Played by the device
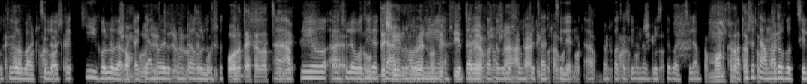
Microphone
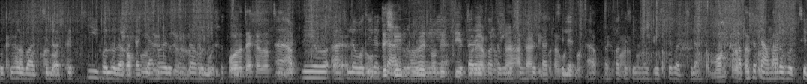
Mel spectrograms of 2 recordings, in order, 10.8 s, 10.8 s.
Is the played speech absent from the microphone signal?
No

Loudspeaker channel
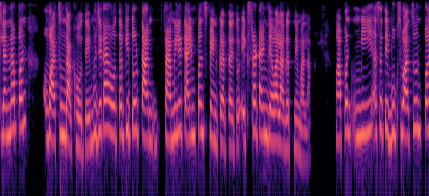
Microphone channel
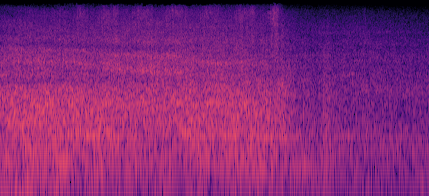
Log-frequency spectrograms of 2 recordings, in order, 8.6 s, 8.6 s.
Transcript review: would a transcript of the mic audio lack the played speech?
Yes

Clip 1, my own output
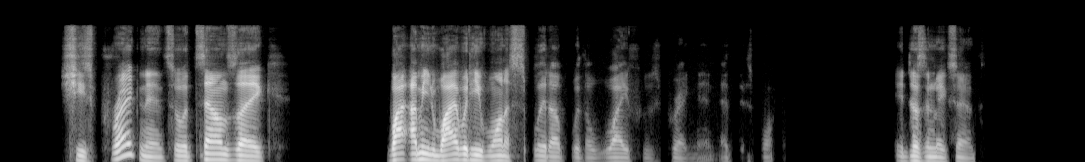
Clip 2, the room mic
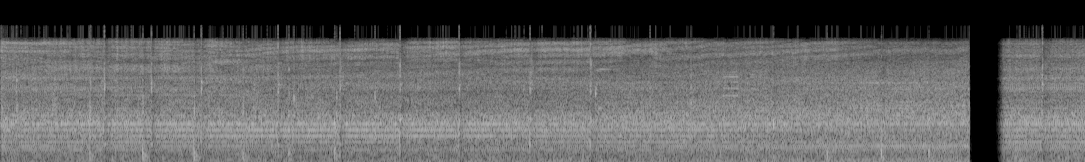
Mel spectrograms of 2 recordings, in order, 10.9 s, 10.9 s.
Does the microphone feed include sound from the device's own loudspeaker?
No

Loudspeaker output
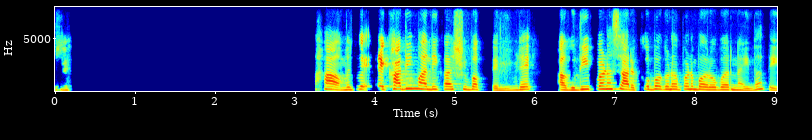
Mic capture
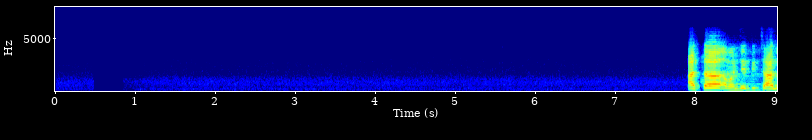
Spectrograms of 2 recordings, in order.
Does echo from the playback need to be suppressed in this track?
No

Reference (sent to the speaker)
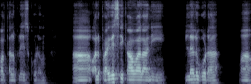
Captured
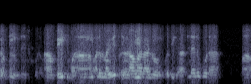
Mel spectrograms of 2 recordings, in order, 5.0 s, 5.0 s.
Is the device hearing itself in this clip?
Yes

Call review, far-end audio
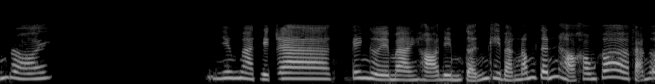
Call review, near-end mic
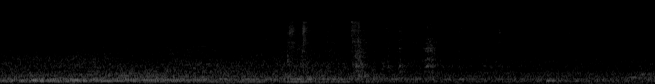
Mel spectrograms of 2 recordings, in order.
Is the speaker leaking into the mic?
No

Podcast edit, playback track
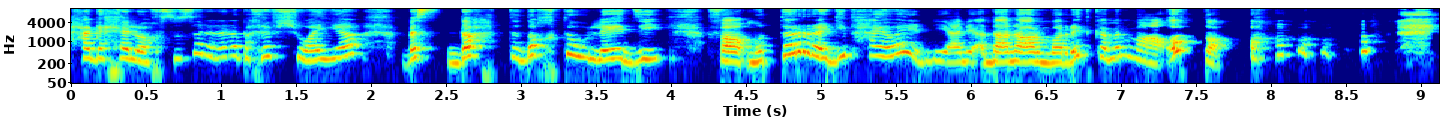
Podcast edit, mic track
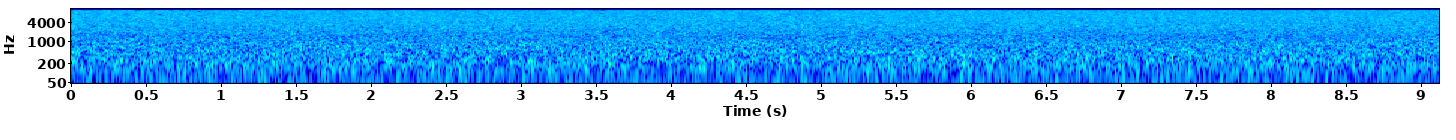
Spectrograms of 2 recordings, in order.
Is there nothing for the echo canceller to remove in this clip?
Yes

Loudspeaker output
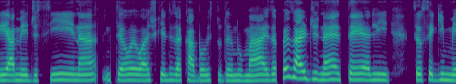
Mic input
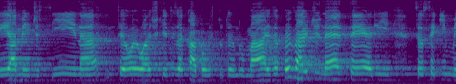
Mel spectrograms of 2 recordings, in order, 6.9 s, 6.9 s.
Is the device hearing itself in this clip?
Yes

